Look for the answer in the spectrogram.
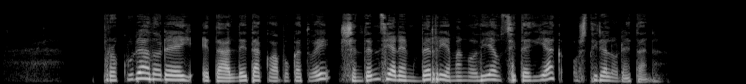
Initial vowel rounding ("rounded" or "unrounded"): rounded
